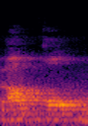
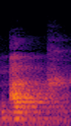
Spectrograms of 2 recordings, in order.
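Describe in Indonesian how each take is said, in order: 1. K-nya memantul keluar dengan vokal pendek setelahnya. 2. K-nya berakhir dengan desis lembut tanpa vokal. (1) "Bacanya sebenarnya bukan ako, bukan begitu" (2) "tapi ak. Yang mendesis itu di langit-langitnya mulut"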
